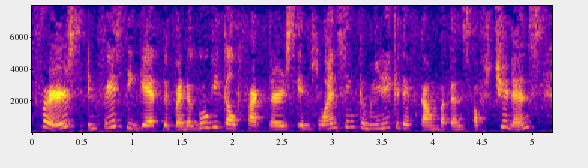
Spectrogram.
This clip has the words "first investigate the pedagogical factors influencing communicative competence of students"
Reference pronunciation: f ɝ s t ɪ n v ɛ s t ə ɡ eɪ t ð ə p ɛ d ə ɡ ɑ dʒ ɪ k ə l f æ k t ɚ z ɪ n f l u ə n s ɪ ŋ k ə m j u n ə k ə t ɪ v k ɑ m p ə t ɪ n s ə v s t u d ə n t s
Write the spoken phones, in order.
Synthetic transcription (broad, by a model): f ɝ s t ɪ n f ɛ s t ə ɡ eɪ t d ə p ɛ d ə ɡ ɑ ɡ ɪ k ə l f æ k t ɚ s ɪ n f l u ə n s ɪ ŋ k ə m j u n ə k ə t ɪ v k ɑ m p ə t ɪ n s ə f s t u d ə n t s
